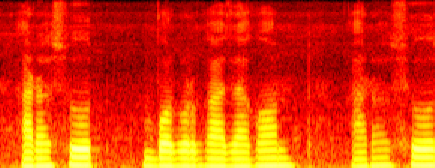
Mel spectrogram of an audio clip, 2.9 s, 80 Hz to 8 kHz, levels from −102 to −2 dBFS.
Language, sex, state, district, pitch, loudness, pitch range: Chakma, male, Tripura, West Tripura, 130 Hz, -18 LUFS, 125-135 Hz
